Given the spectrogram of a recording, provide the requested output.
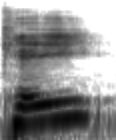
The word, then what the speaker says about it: Kesagake: Tell me if I'm pronouncing this right. Kesagaki? That was the name of it. Kesagake. – Yeah. – Kesagake, the Japanese brown bear.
